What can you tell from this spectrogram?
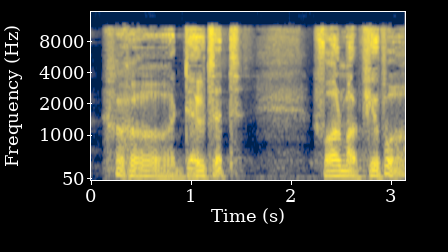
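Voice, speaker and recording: A man uses a put-on character voice with a slight Scottish accent, raspy and fairly low in pitch, at a fairly slow pace. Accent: Scottish-tinged. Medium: video game. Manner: blunt, earthy.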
